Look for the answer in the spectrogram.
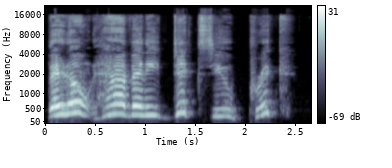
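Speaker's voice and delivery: high-pitched indignant retort; yelling back. Acted. Sam answers Ryan while dragged off, yelling back. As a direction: yell it back high, voice straining. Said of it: "and I yelled back".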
